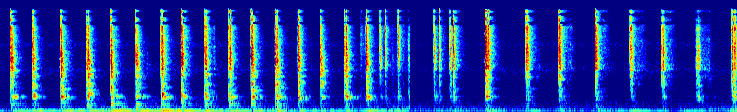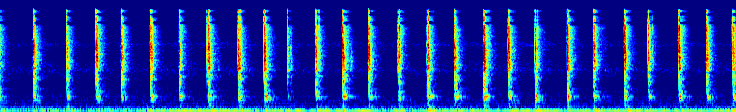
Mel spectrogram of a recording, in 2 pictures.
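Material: Aluminum.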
